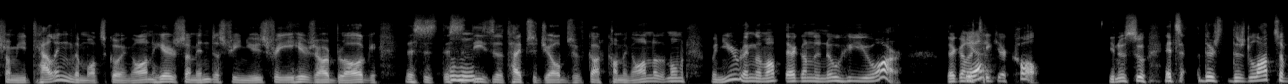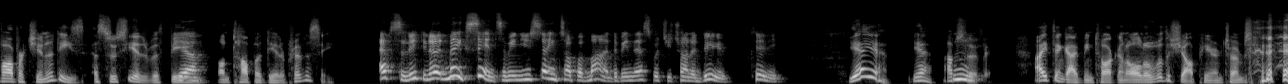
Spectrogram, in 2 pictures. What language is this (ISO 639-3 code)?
eng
